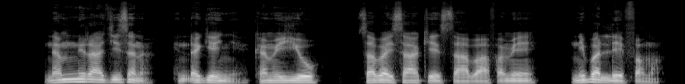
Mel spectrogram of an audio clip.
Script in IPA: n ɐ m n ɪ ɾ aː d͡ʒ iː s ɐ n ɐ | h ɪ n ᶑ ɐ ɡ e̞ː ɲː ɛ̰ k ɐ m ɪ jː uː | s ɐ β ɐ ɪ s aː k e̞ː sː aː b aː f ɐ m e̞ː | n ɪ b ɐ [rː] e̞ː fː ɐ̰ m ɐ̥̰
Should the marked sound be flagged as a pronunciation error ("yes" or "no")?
yes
